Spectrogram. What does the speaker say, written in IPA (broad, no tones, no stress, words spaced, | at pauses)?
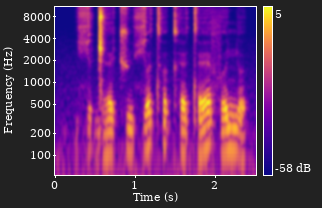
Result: çəɡ͡ǁɛ t͡ʃyçətʰə kʰɛtʼɛ fəɲə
